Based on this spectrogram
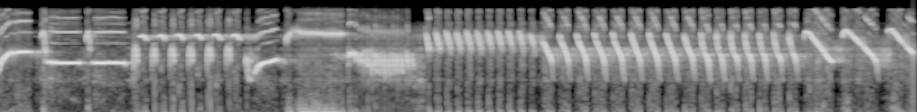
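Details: Loud song from a canary in care, changing quickly between clear whistled notes, a short buzzy passage and a fast rattling trill of steeply falling sweeps.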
